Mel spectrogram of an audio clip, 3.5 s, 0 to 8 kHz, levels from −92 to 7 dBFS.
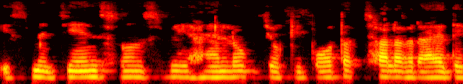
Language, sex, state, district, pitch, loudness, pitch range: Hindi, female, Bihar, Purnia, 170 Hz, -25 LUFS, 165-175 Hz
